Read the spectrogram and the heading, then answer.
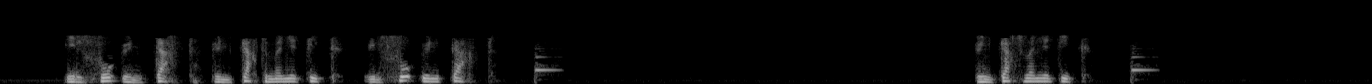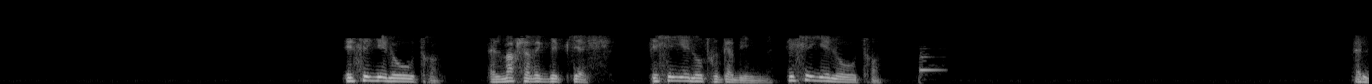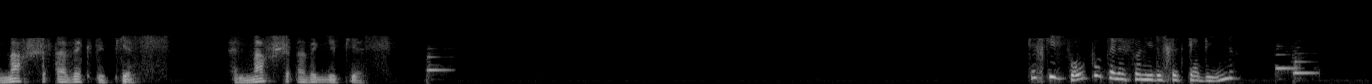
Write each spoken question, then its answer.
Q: Qu'est-ce qu'il faut pour téléphoner de cette cabine ?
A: Une carte magnétique.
